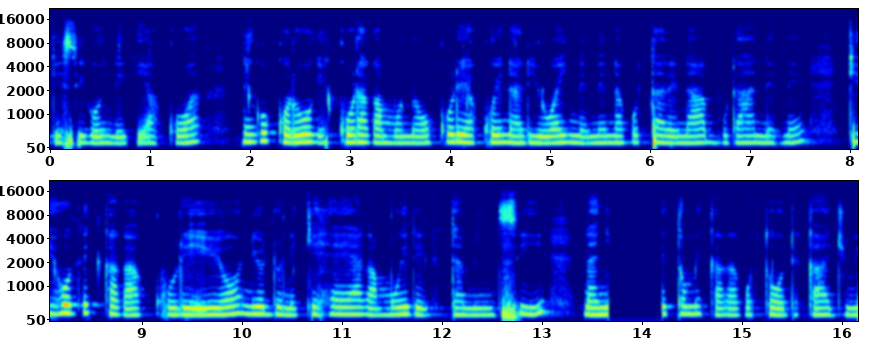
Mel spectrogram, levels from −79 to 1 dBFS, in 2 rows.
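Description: Audio dropout to a faint residue, 13.67 to 14.21 s: the speech cuts off abruptly for about 0.54 s, leaving only mains hum roughly 40 dB below it. The likely cause is the signal feed breaking while the downstream input stayed live.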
